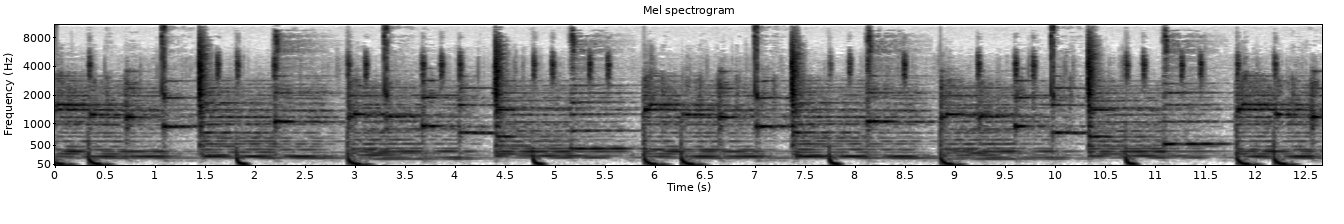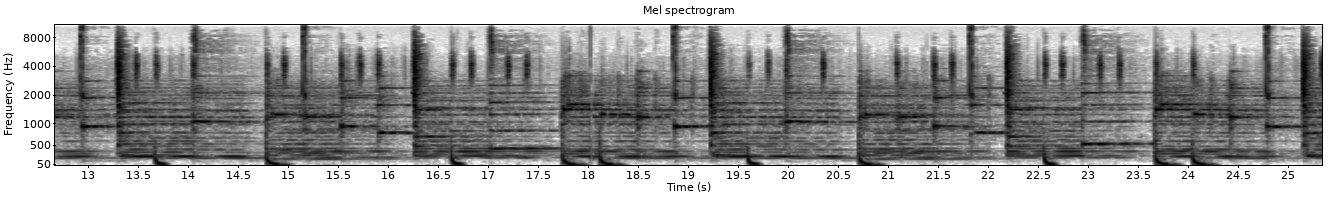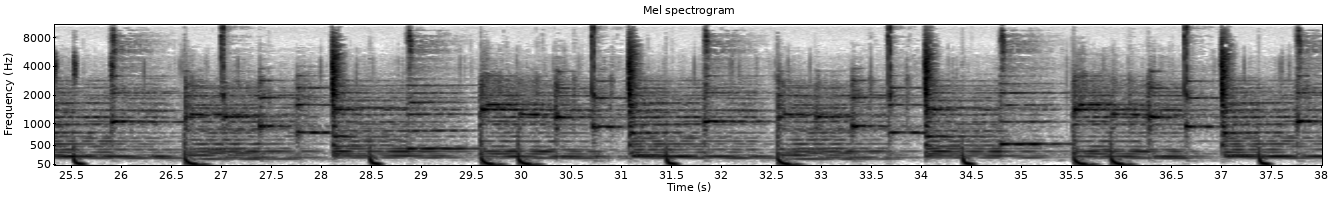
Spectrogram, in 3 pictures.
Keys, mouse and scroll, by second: 1.3 scroll up 1, 2.4 alt+click, 11.4 alt+click, 12.3 alt+middle click, 12.6 alt+click, 13.1 alt+middle click, 13.5 alt+scroll down 1, 14.1-14.7 scroll down 2, 14.1 alt+middle click, 16.0 double click, 16.3 scroll down 1, 16.6 alt+click, 17.7 scroll up 1, 19.2 alt+click, 25.0 alt+click, 27.2 alt+middle click, 27.6 alt+click, 28.3 alt+middle click, 28.8 alt+click, 30.6 alt+middle click, 31.1 alt+scroll down 1, 32.3 c, 34.2 double click, 35.1 BackSpace, 35.9 double click, 36.4 BackSpace, 37.6 alt+click.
